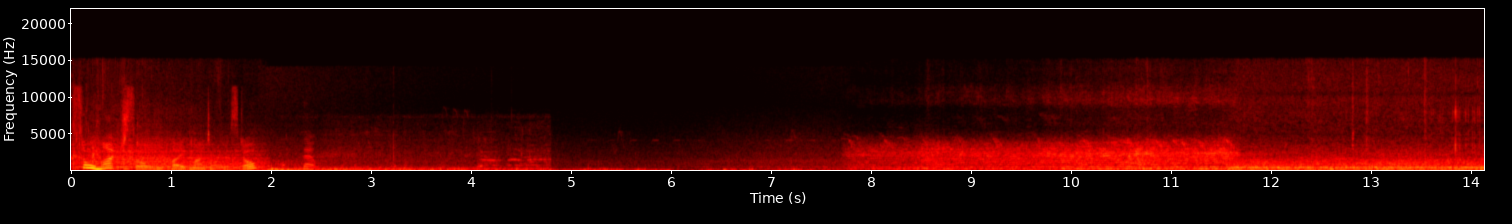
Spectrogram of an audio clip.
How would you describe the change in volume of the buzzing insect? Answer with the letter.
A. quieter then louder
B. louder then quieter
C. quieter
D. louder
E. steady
A.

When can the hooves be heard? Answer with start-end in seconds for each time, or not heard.
not heard.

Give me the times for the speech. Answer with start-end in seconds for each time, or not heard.
0.0-2.5.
